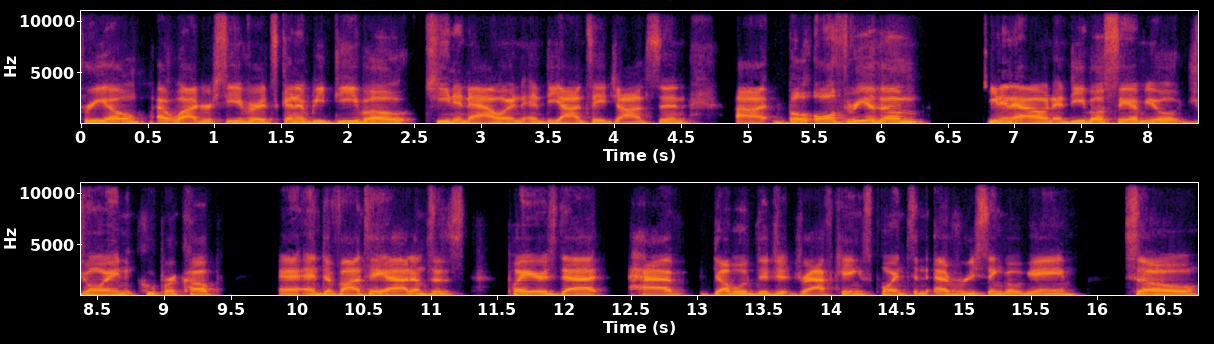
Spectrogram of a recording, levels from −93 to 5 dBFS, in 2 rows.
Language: English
